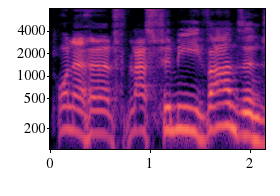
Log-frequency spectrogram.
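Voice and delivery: high, indignant crowd voice; outraged cries. Acted. The council shouts down the narrator, high and outraged. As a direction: cry out in scandalised horror. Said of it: "schallt es durcheinander".

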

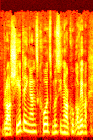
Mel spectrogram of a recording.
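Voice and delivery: normal talking voice

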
